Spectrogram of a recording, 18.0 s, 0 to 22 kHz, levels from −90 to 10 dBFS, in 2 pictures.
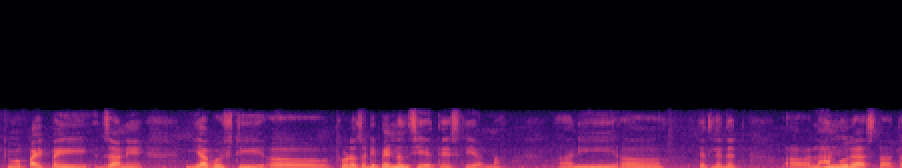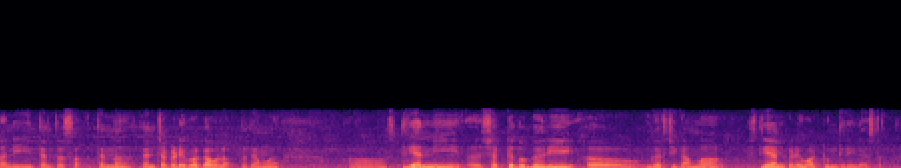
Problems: constant background noise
